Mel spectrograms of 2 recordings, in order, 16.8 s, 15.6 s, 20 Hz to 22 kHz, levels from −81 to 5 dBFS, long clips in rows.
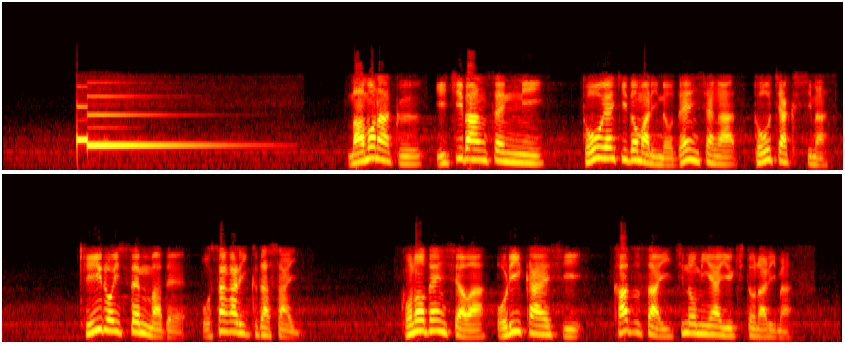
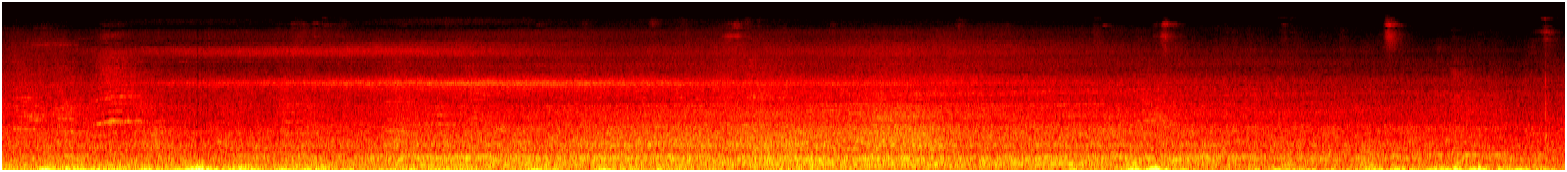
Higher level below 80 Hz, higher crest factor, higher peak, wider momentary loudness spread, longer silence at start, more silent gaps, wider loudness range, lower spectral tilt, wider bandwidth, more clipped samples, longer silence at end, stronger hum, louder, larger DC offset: second, -66 dBFS vs -24 dBFS; about the same, 20 dB vs 18 dB; about the same, -2 dBFS vs -2 dBFS; first, 14 LU vs 7 LU; first, 0.75 s vs 0 s; neither; about the same, 3 LU vs 4 LU; about the same, -7 dB/octave vs -6 dB/octave; second, 7.6 kHz vs 12 kHz; neither; first, 0.5 s vs 0 s; neither; first, -19 LUFS vs -26 LUFS; neither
